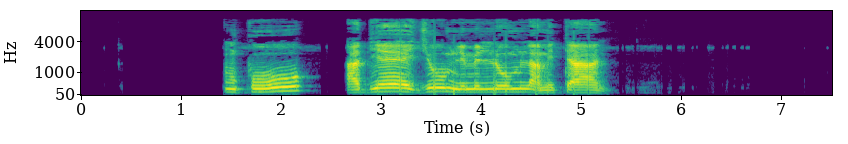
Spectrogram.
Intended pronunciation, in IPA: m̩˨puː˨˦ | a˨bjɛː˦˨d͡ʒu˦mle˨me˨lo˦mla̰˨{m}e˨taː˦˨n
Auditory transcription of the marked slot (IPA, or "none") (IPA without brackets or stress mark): m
